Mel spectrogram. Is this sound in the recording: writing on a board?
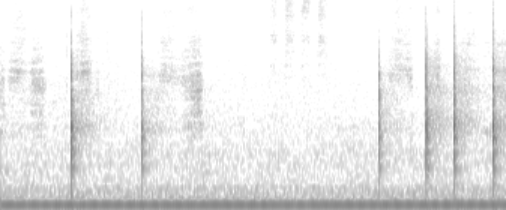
yes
